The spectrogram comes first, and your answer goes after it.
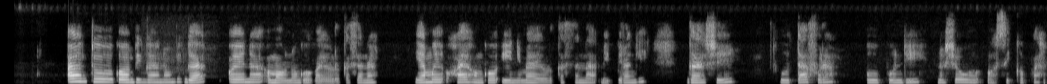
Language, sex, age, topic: Oshiwambo, female, 18-24, finance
